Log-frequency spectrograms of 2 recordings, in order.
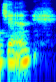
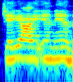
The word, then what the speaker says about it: Jinn: So I kept on thinking it was gin, like the alcohol gin. And I was like, but they keep on telling me it's spelled Jinn, and I had never even heard of a gin before.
